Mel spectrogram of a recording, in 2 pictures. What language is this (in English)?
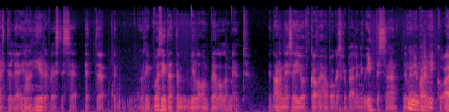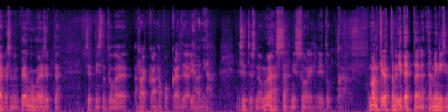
Finnish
